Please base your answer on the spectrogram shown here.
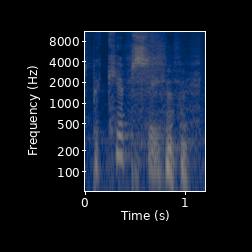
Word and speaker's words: Poughkeepsie: Phonetically, Poughkeepsie spelled in one of the Whaleman's Journal, P-A-K-I-P-S-Y. And I'm looking at it and saying, oh, that's Poughkeepsie.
